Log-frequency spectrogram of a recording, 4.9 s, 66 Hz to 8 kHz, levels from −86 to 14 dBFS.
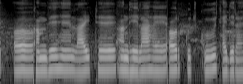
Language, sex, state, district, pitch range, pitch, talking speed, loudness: Hindi, male, Chhattisgarh, Sarguja, 145-155 Hz, 150 Hz, 125 wpm, -26 LUFS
